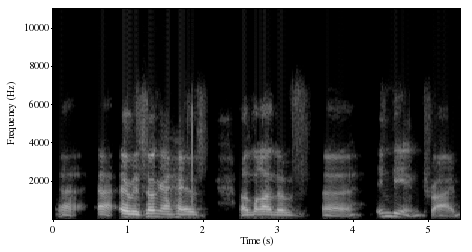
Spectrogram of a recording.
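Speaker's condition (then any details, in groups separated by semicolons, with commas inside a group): Cerebral palsy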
